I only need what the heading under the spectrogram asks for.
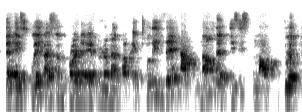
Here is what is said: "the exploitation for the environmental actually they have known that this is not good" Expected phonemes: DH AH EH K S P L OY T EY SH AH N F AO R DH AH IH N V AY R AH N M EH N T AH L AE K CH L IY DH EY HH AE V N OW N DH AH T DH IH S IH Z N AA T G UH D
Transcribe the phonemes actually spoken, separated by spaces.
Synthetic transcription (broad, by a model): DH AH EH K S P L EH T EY S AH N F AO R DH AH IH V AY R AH M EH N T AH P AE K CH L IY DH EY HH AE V N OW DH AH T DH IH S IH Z N AA T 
